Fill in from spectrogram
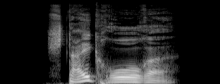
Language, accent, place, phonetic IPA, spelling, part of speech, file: German, Germany, Berlin, [ˈʃtaɪ̯kˌʁoːʁə], Steigrohre, noun, De-Steigrohre.ogg
- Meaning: nominative/accusative/genitive plural of Steigrohr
